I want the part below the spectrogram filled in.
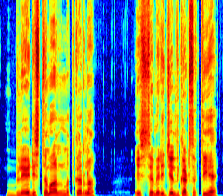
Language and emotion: Urdu, fearful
